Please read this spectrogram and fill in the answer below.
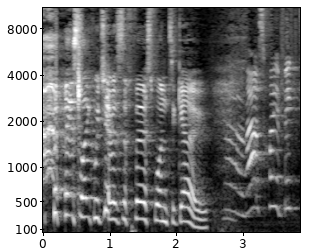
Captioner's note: laughs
